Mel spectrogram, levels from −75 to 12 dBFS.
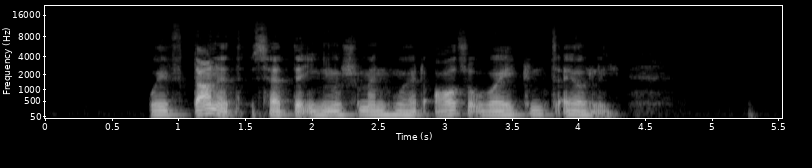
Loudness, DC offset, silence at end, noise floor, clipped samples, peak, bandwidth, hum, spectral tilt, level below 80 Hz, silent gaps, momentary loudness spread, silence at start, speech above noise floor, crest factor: -23 LUFS; under 0.1%; 1.25 s; -75 dBFS; under 0.1%; -2 dBFS; 10.5 kHz; none; -8 dB/octave; -54 dBFS; none; 8 LU; 0.8 s; 52 dB; 22 dB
